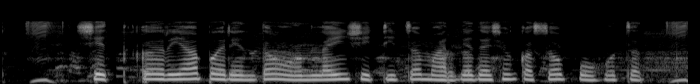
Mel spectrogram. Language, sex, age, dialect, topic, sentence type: Marathi, female, 18-24, Varhadi, agriculture, question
